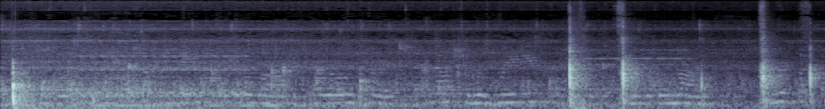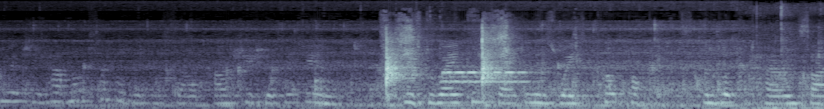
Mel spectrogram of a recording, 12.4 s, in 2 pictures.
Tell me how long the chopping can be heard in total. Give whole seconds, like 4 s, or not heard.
4 s.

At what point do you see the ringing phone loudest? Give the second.
10 s.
